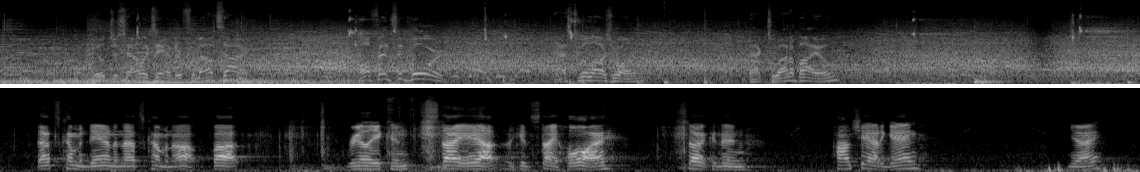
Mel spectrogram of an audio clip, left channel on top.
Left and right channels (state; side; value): different; both; correlation 0.00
